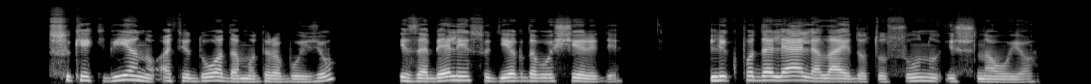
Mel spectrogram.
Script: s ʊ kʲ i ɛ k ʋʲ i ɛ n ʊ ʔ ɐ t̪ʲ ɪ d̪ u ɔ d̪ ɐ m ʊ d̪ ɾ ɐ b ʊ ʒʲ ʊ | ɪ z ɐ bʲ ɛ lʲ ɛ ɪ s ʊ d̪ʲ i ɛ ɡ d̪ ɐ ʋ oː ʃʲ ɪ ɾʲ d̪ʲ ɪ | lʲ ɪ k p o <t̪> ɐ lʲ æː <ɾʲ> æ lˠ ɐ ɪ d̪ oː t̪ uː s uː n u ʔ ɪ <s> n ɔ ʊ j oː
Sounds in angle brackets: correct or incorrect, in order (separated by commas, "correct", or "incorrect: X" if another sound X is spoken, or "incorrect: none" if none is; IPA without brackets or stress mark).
incorrect: d̪, incorrect: lʲ, incorrect: ʃ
